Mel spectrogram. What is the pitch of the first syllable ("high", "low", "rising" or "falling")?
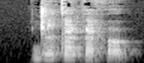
high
